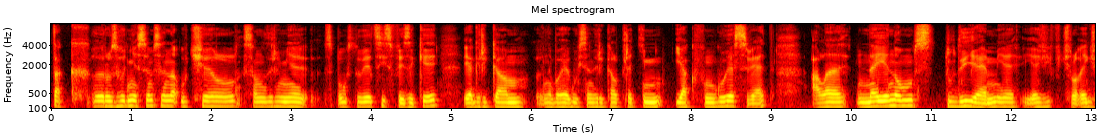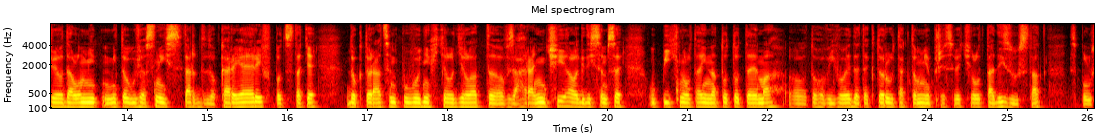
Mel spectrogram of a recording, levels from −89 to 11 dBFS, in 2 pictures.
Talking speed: 155 wpm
